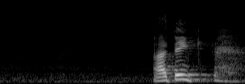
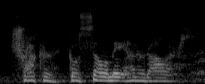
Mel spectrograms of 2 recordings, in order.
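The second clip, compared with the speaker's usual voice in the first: hushed, lower aside to his daughter; quiet aside; 5 semitones lower, 16 dB quieter than usual. Retold or imitated. Father hushes instructions to his daughter, low aside. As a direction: tip her off under your breath. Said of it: "and I'll go".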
